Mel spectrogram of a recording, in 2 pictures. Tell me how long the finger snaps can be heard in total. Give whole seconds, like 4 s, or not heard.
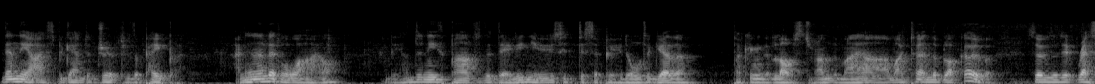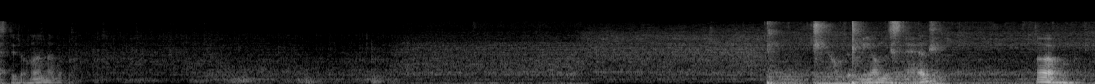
2 s.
